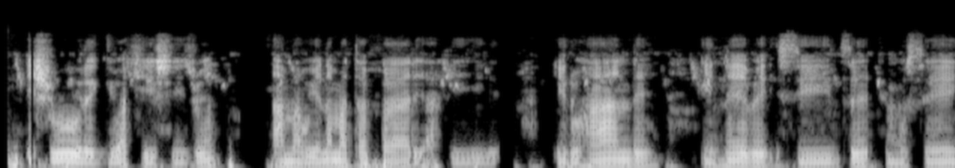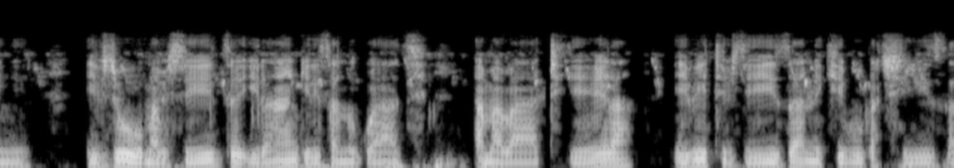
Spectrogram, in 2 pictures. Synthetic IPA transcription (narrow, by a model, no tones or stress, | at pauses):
iʃuːɾe̞ɡiβakʰiʃid͡ʒwe̞ | amaβwijenamatafaːɾḭʔahiːɾe̞ːɾuɦaːnde̞in̥e̞βe̞ʔisize̞umuse̞ɲiː | vjuːmaβisize̞iɾaːŋɡiɾisanuɡwaːt͡si̥amaβaːtʰi̥je̞ɾaiβitʰivjiːzanikʰiβuɡat͡ʃiːza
